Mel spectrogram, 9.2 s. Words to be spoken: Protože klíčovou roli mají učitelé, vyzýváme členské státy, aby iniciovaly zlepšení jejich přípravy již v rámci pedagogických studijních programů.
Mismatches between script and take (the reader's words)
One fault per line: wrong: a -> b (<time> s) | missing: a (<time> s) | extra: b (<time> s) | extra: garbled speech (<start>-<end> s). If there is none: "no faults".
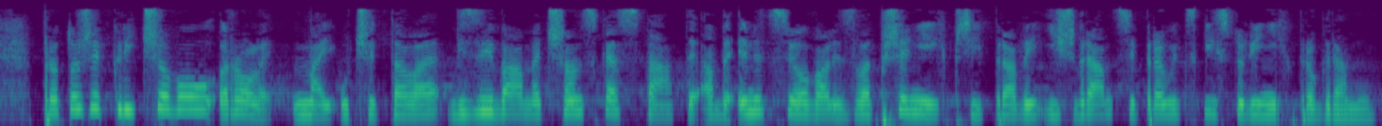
no faults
